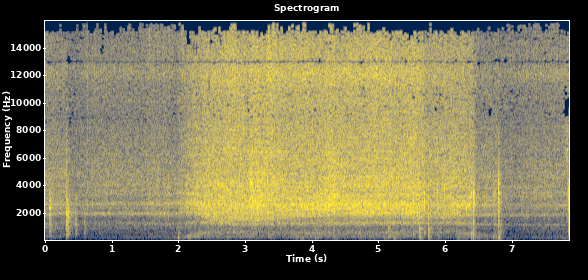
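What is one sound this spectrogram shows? A metal pot lid clinks against a pot.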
